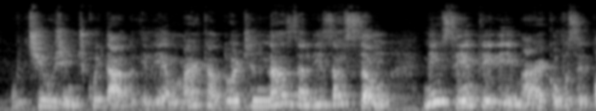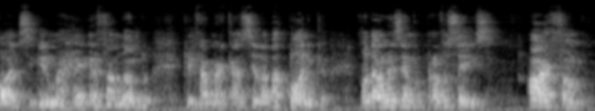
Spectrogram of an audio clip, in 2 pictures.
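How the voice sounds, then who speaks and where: A man's voice: high voice, far from the mic. A man teaching a Portuguese grammar lesson, who voices imagined student questions and stretches words out to stress their syllables. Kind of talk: recorded online grammar lesson. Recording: echoey room, somewhat off-mic.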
